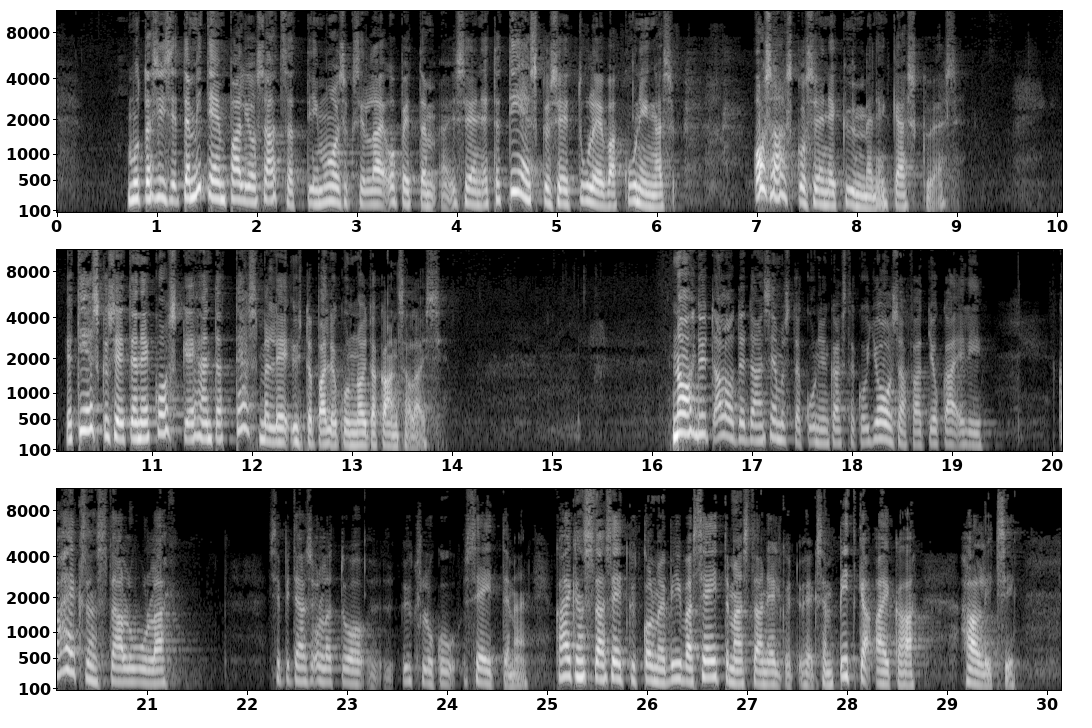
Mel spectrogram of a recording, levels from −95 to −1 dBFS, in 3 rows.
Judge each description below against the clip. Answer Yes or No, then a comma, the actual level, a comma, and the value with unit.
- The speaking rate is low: No, average, 105 wpm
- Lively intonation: Yes, wide, 5.8 semitones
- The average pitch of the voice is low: No, medium, 185 Hz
